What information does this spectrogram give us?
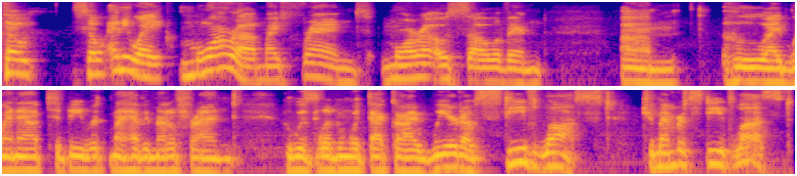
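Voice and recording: At a moderate pace, a woman speaks with an extremely low pitch and ordinary pitch variation.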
